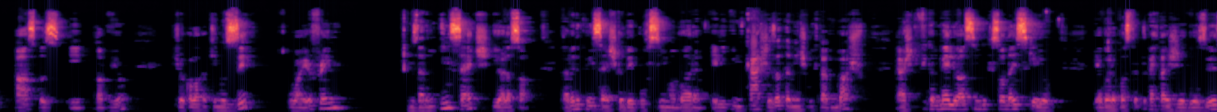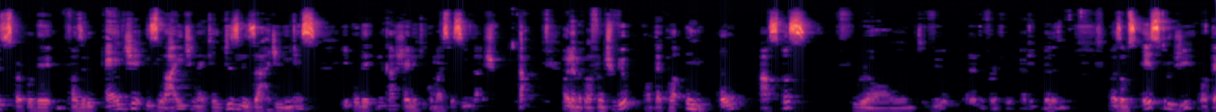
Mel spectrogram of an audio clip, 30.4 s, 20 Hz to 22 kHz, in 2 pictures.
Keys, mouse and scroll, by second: 3.6 z, 5.2 i, 11.3-12.7 scroll up 3, 12.7-13.8 shift+middle drag, 13.8 g, 21.6 KP_1, 28.3-28.6 scroll down 1, 28.6 scroll up 1, 29.3 e.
